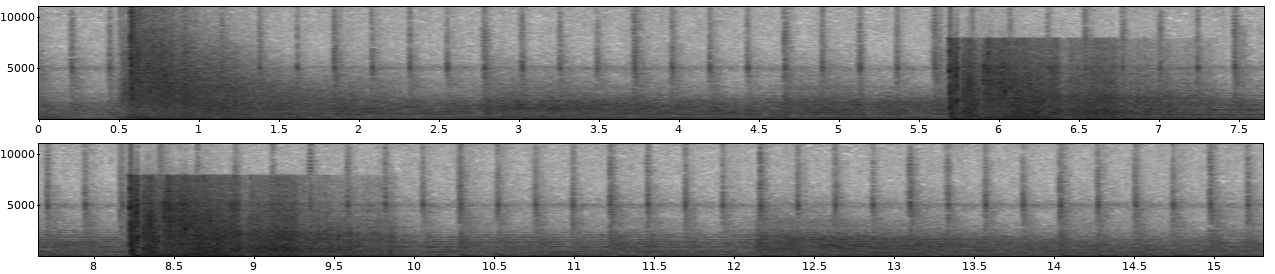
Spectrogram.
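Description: Tank cannon fire and explosions in a battle, with heavy booms at the start and two more big blasts mid-clip, over a continuous rumbling din of combat.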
